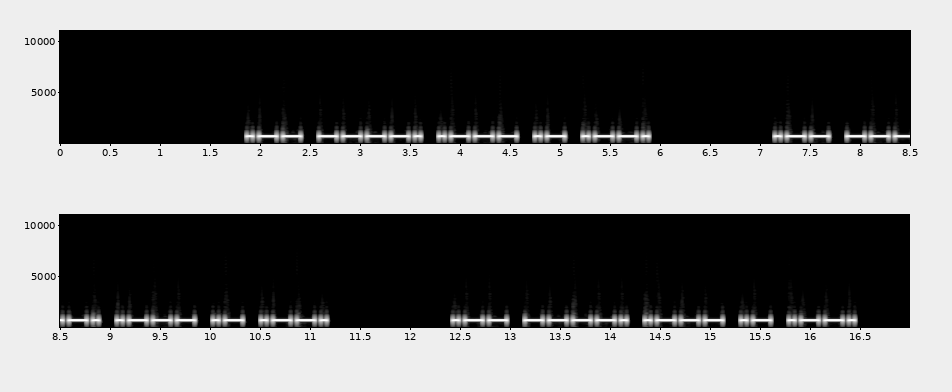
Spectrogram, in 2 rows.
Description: Morse code, heard as a keyed tone, about 20 wpm, 700 Hz. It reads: W9JAP W9JAP W9JAP
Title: USA Call Signs - 5 Characters - Repeated 3x - 20wpm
